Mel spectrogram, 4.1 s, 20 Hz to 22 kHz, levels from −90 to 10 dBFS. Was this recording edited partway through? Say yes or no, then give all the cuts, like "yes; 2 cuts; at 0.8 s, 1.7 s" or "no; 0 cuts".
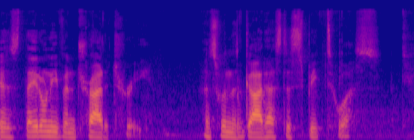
yes; 3 cuts; at 1.0 s, 1.8 s, 2.4 s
